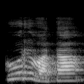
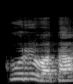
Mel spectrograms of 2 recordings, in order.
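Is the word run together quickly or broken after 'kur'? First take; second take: broken; broken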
